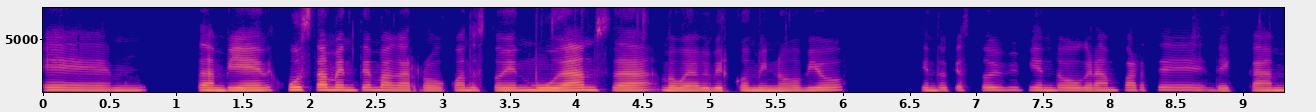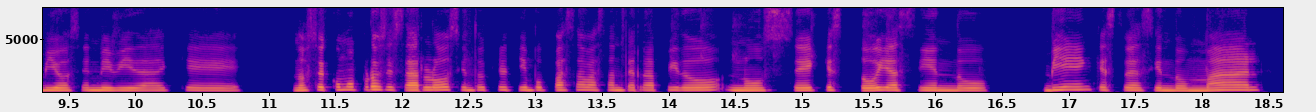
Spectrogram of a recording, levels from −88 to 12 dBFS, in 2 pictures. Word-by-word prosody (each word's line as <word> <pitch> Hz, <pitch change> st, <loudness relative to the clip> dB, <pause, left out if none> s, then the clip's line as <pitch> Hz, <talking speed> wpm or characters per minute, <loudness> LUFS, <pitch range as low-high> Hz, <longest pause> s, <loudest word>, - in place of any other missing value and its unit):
em, 220 Hz, -2 st, -2 dB, 0.4 s
también 220 Hz, 0 st, +4 dB
justamente 240 Hz, -1 st, +3 dB
me 235 Hz, 0 st, +1 dB
agarró 215 Hz, -1 st, -3 dB
cuando 225 Hz, +1 st, -2 dB
estoy 220 Hz, +1 st, -1 dB
en 220 Hz, +1 st, +2 dB
mudanza. 225 Hz, +1 st, +4 dB
Me 220 Hz, -, +2 dB
voy 210 Hz, 0 st, +3 dB
a 210 Hz, -, 0 dB
vivir 210 Hz, 0 st, 0 dB
con 215 Hz, -1 st, -2 dB
mi 210 Hz, -1 st, +3 dB
novio. 220 Hz, +3 st, -2 dB, 0.5 s
Siento 220 Hz, 0 st, -5 dB
que -, -, -9 dB
estoy 230 Hz, 0 st, -5 dB
viviendo 225 Hz, 0 st, -4 dB
gran 220 Hz, 0 st, -3 dB
parte 230 Hz, 0 st, -9 dB
de 205 Hz, -1 st, -7 dB
cambios 215 Hz, 0 st, +1 dB
en 220 Hz, 0 st, +2 dB
mi 220 Hz, 0 st, +4 dB
vida 215 Hz, 0 st, -1 dB
que 215 Hz, -3 st, -6 dB, 0.4 s
no 220 Hz, 0 st, +1 dB
sé 245 Hz, +2 st, +2 dB
cómo 260 Hz, +2 st, -1 dB
procesarlos, 250 Hz, -2 st, +2 dB
siento 240 Hz, -1 st, -3 dB
que 245 Hz, -, -6 dB
el 240 Hz, -, -7 dB
tiempo 235 Hz, 0 st, -1 dB
pasa 235 Hz, +2 st, -3 dB
bastante 230 Hz, -1 st, -2 dB
rápido, 230 Hz, +1 st, -1 dB
no 215 Hz, -1 st, +3 dB
sé 225 Hz, +1 st, -2 dB
qué 230 Hz, -, -4 dB
estoy 225 Hz, 0 st, +1 dB
haciendo 215 Hz, -2 st, 0 dB, 0.4 s
bien, 270 Hz, +5 st, -1 dB
qué 240 Hz, -, -4 dB
estoy 230 Hz, 0 st, -3 dB
haciendo 210 Hz, -2 st, +1 dB
mal, 235 Hz, +4 st, +2 dB
225 Hz, 160 wpm, -26 LUFS, 215-235 Hz, 0.5 s, también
